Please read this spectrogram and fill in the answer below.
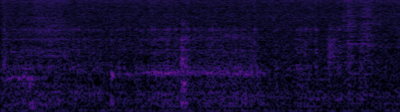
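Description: Faint handling sounds as the black plastic top cover of a Gotek floppy drive emulator is lifted off its casing and set down, with a small click about a second in.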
